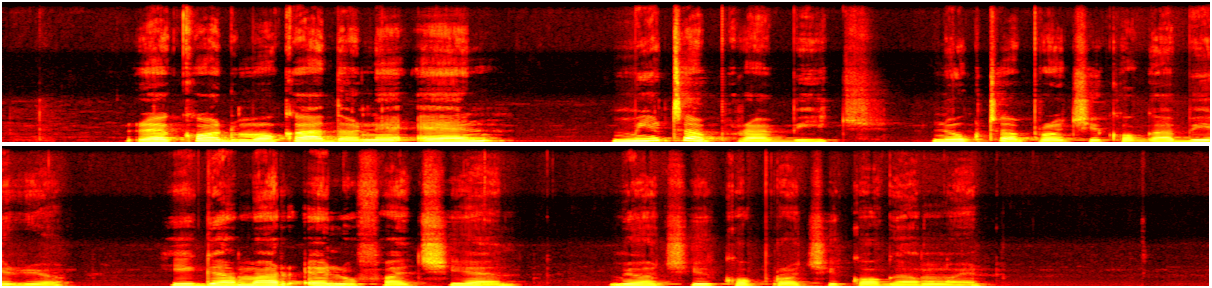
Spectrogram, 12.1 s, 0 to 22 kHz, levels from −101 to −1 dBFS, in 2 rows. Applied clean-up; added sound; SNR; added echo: none; none; none; none.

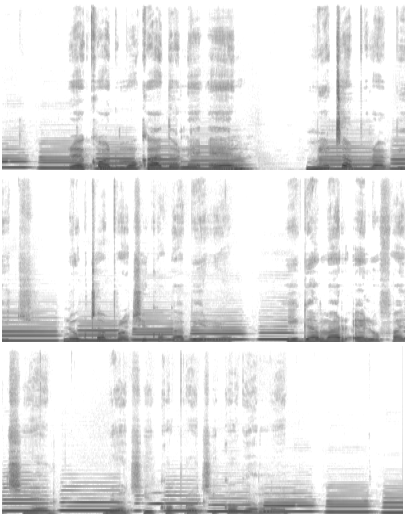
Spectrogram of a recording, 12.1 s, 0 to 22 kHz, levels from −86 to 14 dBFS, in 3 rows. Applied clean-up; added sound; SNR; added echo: none; Wind instrument, woodwind instrument; -1 dB; none.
